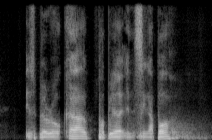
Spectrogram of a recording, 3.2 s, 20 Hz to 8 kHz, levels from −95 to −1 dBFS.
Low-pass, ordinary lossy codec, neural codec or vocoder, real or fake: none; none; codec, 16 kHz, 2 kbps, FreqCodec, larger model; fake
